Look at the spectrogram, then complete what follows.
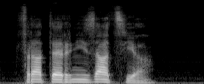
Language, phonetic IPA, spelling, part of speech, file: Polish, [ˌfratɛrʲɲiˈzat͡sʲja], fraternizacja, noun, Pl-fraternizacja.ogg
